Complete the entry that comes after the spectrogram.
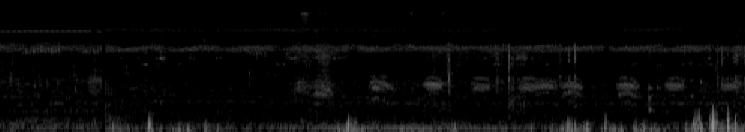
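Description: A bird calling over and over in short, evenly spaced calls from about four seconds in, over low rumbling and thumps.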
